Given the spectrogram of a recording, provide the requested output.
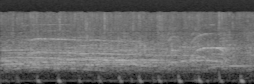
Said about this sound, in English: Can we give all the families a round of applause, please?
